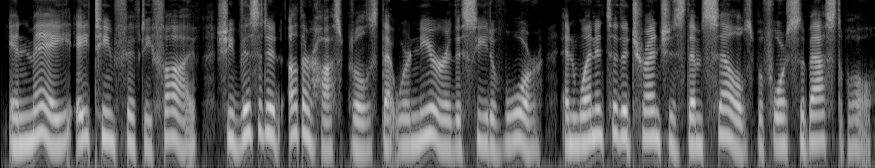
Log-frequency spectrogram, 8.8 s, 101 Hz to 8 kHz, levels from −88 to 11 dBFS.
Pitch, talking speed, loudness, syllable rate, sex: 195 Hz, 165 wpm, -19 LUFS, 5.1 syllables/s, female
